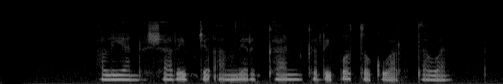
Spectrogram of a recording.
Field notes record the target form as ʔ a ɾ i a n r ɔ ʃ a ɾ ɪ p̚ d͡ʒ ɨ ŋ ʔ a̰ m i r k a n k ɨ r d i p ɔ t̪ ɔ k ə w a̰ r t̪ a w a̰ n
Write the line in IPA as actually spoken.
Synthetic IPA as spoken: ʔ a l i a n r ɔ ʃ a ɾ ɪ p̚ d͡ʒ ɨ ŋ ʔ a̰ m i r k a n k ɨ r d i p ɔ t̪ ɔ k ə w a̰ r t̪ a w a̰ n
